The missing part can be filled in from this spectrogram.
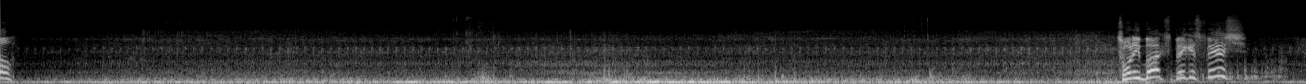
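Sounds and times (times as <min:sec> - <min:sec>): outboard motor running: 0:00.0 - 0:13.0.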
